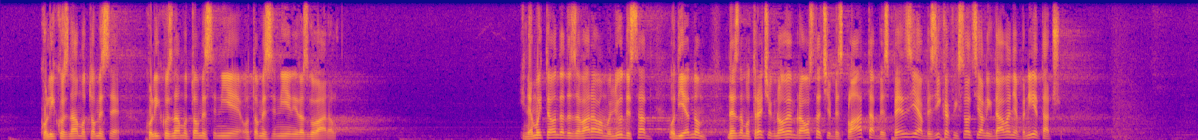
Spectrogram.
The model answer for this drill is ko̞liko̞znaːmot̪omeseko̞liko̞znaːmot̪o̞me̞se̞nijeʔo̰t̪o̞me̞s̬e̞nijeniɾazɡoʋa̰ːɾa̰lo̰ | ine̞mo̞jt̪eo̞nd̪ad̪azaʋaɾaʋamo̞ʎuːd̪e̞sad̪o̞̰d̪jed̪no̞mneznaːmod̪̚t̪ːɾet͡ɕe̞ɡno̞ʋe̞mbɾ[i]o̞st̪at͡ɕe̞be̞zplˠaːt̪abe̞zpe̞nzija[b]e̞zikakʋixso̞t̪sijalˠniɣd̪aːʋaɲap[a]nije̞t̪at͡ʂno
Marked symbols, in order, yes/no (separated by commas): no, yes, yes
